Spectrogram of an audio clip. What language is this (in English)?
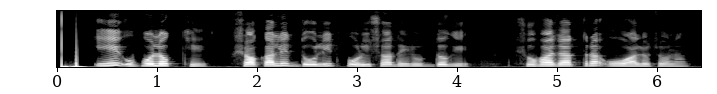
Bangla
